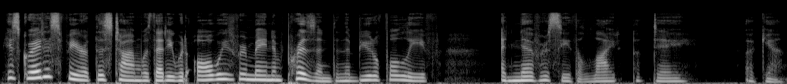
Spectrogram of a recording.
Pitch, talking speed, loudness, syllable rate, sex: 190 Hz, 190 wpm, -19 LUFS, 5.3 syllables/s, female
